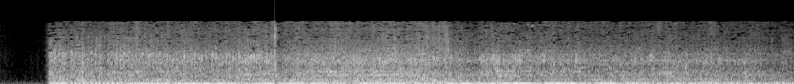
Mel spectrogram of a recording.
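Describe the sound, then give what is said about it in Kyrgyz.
A city bus drives through the streets of Osh. Loud, steady engine and road rumble starts abruptly after half a second and continues evenly to the end. “Кабарчыбыз Эрнис Нурматов өзбек кыргыз үй бүлөсү айдаган автобус менен Оштун көчөлөрүн кыдырды.”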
